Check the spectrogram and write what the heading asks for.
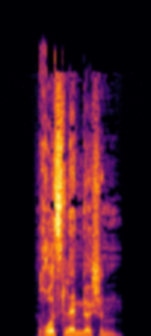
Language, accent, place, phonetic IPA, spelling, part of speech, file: German, Germany, Berlin, [ˈʁʊslɛndɪʃn̩], russländischen, adjective, De-russländischen.ogg
- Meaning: inflection of russländisch: 1. strong genitive masculine/neuter singular 2. weak/mixed genitive/dative all-gender singular 3. strong/weak/mixed accusative masculine singular 4. strong dative plural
